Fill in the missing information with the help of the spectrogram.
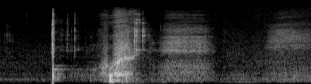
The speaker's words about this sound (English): I'm going to actually just open it here. This is one of those kind of like bottles that you pull the metal kind of lever thing and it pops open. So hopefully it's going to make a nice sound. And I'm going to put it up the microphone here.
